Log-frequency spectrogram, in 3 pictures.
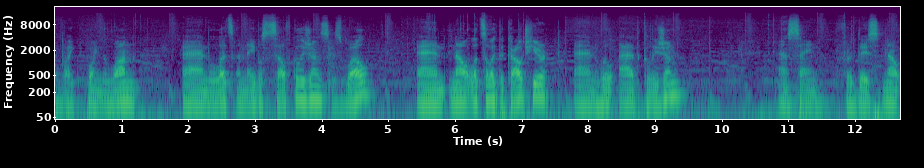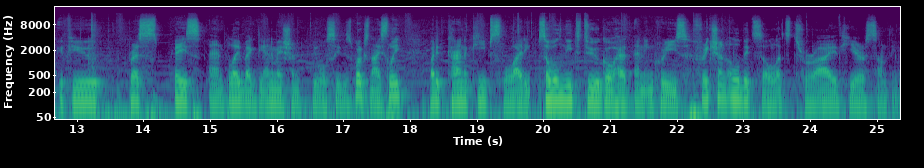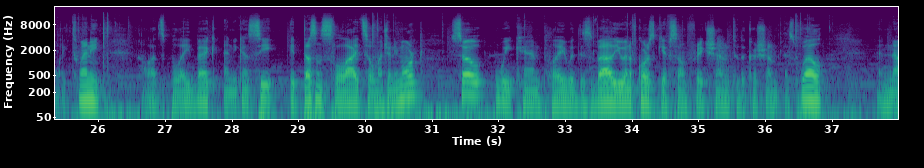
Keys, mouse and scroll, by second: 1.1 scroll down 2, 1.7-2.7 scroll down 1, 2.7 click, 3.2 scroll down 2, 4.8 click, 5.0-5.5 scroll down 3, 6.8-7.7 drag, 8.7 click, 10.6 click, 11.7 click, 13.1 space, 16.5 middle click, 19.7 middle click, 19.7 space, 23.8-25.4 drag, 26.0 space, 30.0 space, 31.1 click, 32.3-33.3 drag, 33.8 click, 34.6-36.1 drag, 36.4 space.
